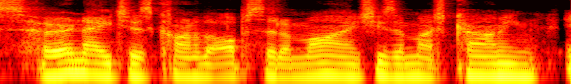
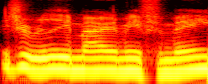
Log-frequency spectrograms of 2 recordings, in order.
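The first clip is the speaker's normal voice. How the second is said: high, mocking, needling, sarcastic teasing tone; 5 semitones higher, 4 dB louder than usual. Retelling teasing one's wife: imitating own sarcastic teasing. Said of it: "me being kinda sarcastic asshole".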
